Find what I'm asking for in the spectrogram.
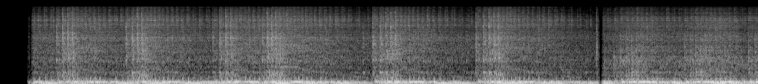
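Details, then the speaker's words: Motorcycle (Honda CD70-type), revved with the clutch held: pulsing small-engine revs with a loose rattle riding over the beat, worse on throttle, mistaken for con-rod or clutch box damage; cause is completely loose clutch hub damper springs between drum and clutch box. "इनके झटका मुझे बर्दाश्त करती है वो ये spring होते हैं स्प्रिंग यहां पर बिल्कुल लूज हो चुके हैं"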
